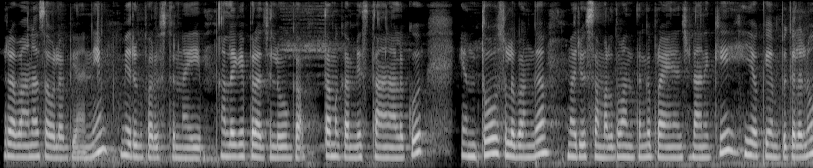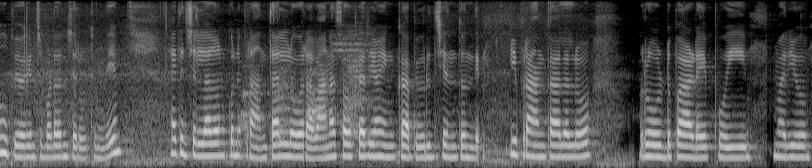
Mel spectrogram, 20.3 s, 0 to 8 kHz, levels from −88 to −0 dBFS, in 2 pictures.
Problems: none marked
